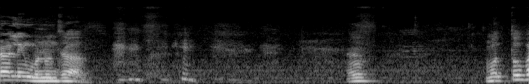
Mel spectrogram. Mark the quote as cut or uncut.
uncut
